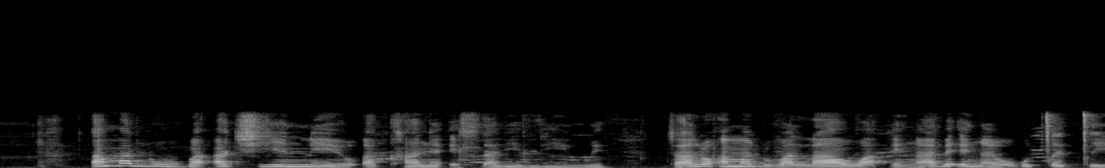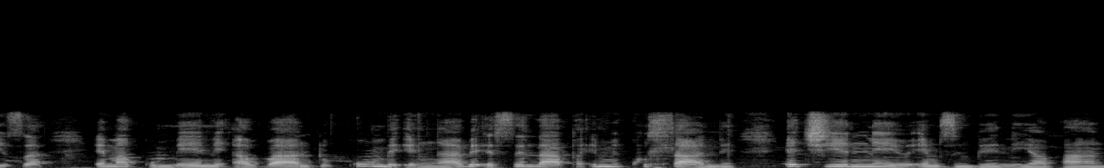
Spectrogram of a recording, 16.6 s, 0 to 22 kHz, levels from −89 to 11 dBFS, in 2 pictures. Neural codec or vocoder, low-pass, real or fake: none; 7.2 kHz; real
